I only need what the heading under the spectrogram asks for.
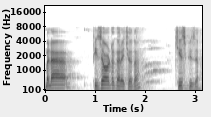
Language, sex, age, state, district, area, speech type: Marathi, female, 18-30, Maharashtra, Gondia, rural, spontaneous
